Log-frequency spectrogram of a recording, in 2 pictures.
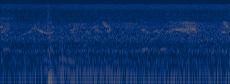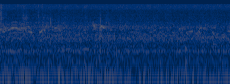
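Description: Faint bird calls: short chirps and whistled notes that rise and fall, scattered throughout over a low steady hum. A single dull thump comes about half a second in.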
